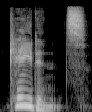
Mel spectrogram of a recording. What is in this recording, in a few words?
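"cadence", English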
